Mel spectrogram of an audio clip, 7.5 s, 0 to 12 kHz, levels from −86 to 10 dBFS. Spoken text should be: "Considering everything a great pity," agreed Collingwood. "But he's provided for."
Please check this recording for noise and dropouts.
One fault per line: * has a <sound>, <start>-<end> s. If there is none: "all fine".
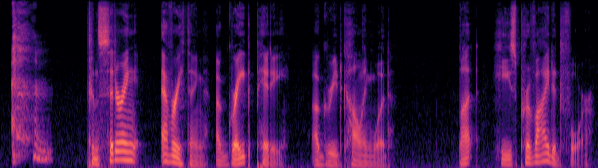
* has a cough, 0.1-0.7 s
